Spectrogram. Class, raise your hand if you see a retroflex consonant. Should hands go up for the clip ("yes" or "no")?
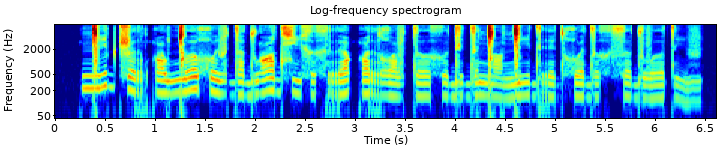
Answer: yes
